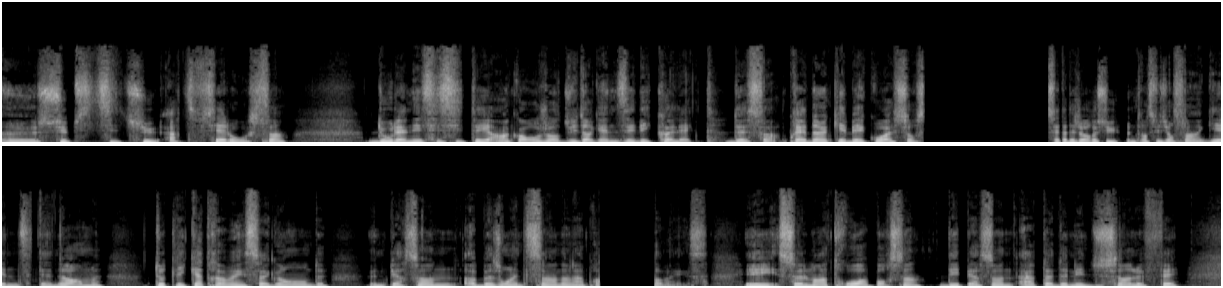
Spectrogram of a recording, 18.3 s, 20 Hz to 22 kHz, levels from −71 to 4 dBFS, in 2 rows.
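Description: At 6.91 s the speech just cuts out mid-flow and stays silent for about 0.95 s, a playback stall, most likely the player running dry on data or its thread getting blocked for a moment. When it comes back at 7.85 s, it kicks straight into time-compressed catch-up until 8.79 s. The player trims its backlog by snipping out small chunks and cross-fading over the gaps, so the speech runs at 2x pace but keeps its normal pitch.

It happens again at 13.62 s, a shorter stall of about 0.42 s of dead air, likely with the same underlying problem of the output starving until things recover. From 14.04 s to 17.04 s there's another catch-up stretch, this one much gentler at 1.1x. The speech sounds slightly hurried as the cut-and-crossfade process trims the backlog.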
